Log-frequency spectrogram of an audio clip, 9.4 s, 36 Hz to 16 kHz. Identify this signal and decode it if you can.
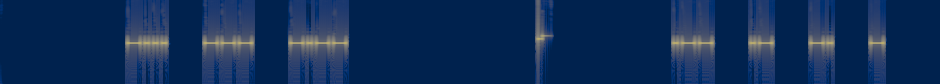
Morse code, heard as a keyed tone, about 28 wpm, spaced as for 16 wpm, 700 Hz. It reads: BOY WANT
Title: 3x Character Spacing - Top 200 Words - 28wpm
